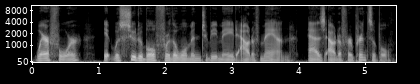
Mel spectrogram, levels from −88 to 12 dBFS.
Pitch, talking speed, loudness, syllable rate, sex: 100 Hz, 200 wpm, -22 LUFS, 5.5 syllables/s, male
